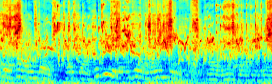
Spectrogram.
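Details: Pet budgerigars chirping during a winter session: dense, scratchy, overlapping high chatter and squawks run continuously, with short warbled notes underneath.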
